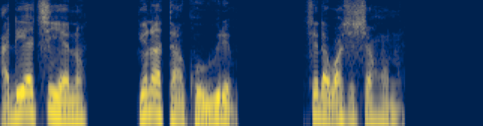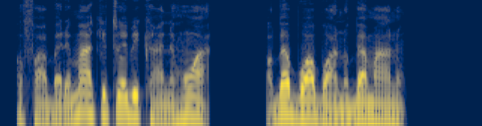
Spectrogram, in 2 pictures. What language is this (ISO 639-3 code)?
aka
